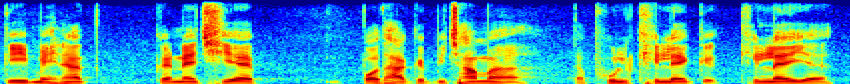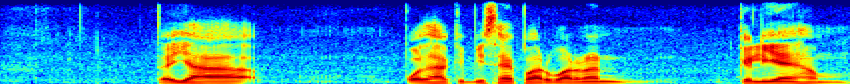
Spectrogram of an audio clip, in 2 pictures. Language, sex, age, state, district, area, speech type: Maithili, male, 18-30, Bihar, Purnia, urban, spontaneous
